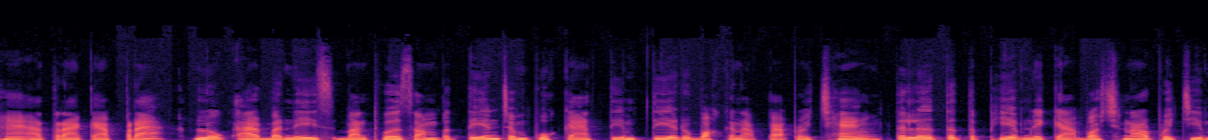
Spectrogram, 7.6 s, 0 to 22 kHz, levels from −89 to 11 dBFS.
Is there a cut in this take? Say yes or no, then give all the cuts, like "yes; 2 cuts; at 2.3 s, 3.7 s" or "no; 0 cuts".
yes; 1 cut; at 5.6 s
